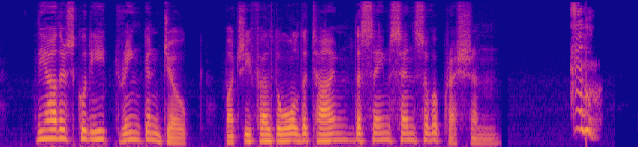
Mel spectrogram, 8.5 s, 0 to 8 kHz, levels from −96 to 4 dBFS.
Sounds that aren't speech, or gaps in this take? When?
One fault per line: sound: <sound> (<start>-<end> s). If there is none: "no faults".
sound: sneeze (7.6-8.0 s)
